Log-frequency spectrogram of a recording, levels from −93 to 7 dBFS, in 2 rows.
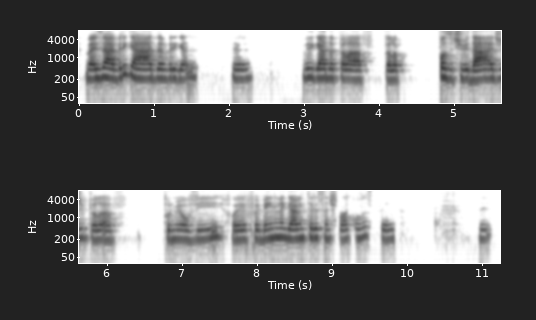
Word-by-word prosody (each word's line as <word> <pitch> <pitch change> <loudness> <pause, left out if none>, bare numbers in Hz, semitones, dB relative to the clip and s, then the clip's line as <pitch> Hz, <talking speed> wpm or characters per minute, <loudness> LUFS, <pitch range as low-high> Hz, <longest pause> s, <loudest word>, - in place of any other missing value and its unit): Mas, 210 +2 +3
ah, 225 -2 +9
obrigada, 215 -3 +4
obriga 210 -1 -3 0.6
Hã. 205 - -4 0.9
Obrigada 220 -1 +1
pela 205 -2 +3
f 195 - -18 0.2
pela 195 0 0 0.5
positividade, 210 -1 +3
pela 195 -2 -4
f 190 - -32 0.5
por 200 - -7
me 200 0 -9
ouvir, 200 +5 -8
foi 195 +1 -4
foi 200 0 -8
bem 210 +3 -4
legal 215 -3 0
e - - -4
interessante 220 -2 -7
falar 200 0 -6
com 215 +1 -11
você. 205 -5 -12 1.1
E 205 +3 -14
210 Hz, 135 wpm, -22 LUFS, 200-220 Hz, 1.1 s, ah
